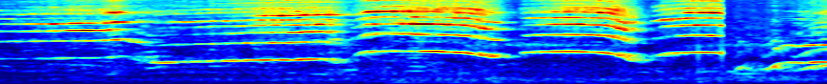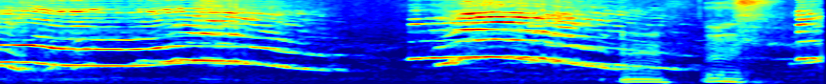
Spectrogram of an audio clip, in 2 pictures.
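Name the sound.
people imitating seagull calls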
